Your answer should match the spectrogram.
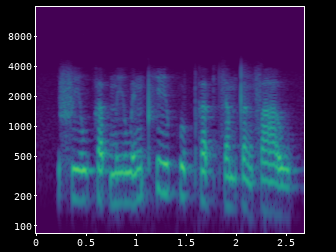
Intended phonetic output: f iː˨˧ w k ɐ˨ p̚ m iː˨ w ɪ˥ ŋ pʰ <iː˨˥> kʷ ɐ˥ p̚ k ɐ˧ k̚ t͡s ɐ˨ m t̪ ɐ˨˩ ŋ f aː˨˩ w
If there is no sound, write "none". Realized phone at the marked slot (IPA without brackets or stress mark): iː˥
